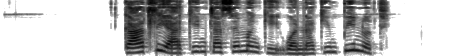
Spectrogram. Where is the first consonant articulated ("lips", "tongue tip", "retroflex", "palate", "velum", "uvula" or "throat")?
velum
